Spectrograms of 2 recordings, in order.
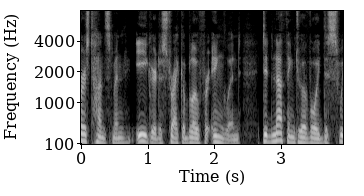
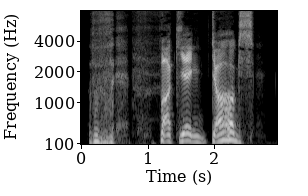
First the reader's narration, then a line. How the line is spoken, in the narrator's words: He spat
